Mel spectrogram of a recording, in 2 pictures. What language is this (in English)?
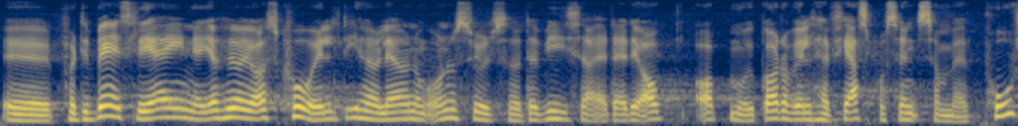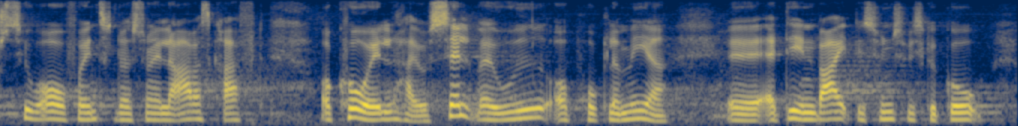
Danish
